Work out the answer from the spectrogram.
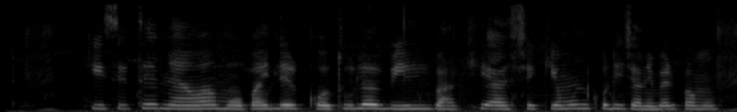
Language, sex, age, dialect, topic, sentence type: Bengali, female, 25-30, Rajbangshi, banking, question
